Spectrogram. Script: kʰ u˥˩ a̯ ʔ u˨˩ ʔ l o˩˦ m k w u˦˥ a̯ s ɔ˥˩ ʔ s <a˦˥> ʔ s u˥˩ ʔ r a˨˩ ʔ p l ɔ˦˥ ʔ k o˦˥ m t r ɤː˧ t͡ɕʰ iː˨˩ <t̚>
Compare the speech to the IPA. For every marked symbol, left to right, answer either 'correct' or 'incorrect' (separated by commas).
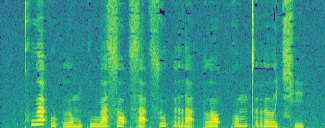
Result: incorrect, incorrect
